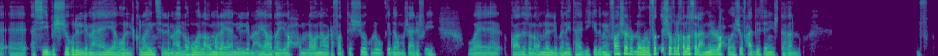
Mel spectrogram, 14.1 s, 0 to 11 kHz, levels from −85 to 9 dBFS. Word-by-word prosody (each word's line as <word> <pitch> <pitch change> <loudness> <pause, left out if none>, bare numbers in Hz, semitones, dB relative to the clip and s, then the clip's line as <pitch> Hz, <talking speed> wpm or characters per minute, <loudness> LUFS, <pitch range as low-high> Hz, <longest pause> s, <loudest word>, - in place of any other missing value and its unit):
أ 95 -2 -7
أسيب 120 +3 +1
الشغل 115 +2 +2
اللي 105 -1 +2
معايا 110 +2 0
والclients 105 +3 0
اللي 100 0 -2
معايا، 105 +2 -1
اللي 105 0 -1
هو 115 +2 +2
العملا 110 0 +1
يعني 110 +1 -1
اللي 105 -2 -1
معايا 105 +3 -2
هاضيّعهم 105 0 -2
لو 95 +2 0
أنا 105 -2 0
رفضت 105 +2 -6
الشغل 110 -1 -3
وكده 110 +2 -3
ومش 100 -1 -5
عارف 105 0 -5
إيه، 110 0 -4 0.5
وقاعدة 95 +4 -4
العملا 110 +3 +1
اللي 105 -2 +1
بنيتها 110 +2 -1
دي 110 0 -4
كده 120 +1 -2
ما 115 - +2
ينفعش 150 +9 +3
ر 160 -2 +5
لو 125 -2 +5
رفضت 125 +6 +3
شغل 165 -1 +4
خلاص 150 +2 +5
العميل 130 -1 +4
راح 135 -2 +3
وهيشوف 115 +4 -1
حد 125 -1 -1
تاني 120 0 0
يشتغل 100 -2 -5
له. - - -14 1.8
ف - - -15
110 Hz, 190 wpm, -22 LUFS, 100-115 Hz, 1.8 s, ر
